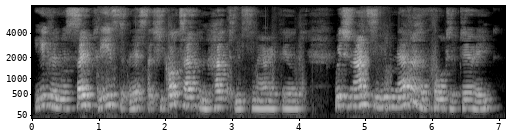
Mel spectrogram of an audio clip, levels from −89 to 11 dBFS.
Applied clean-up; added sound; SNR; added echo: neural separator model SepFormer DNS4.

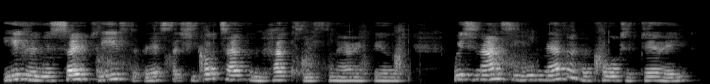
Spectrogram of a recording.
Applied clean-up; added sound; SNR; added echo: neural mask model DeepFilterNet 3.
